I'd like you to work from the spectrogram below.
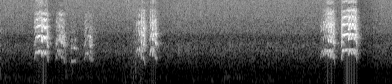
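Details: Kept golden parakeets beside a rainbow machine give a burst of three or four grating squawks, then a single harsh double note, and after a pause a loud pair of rasping screeches, with a faint background hiss.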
